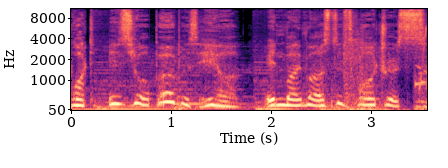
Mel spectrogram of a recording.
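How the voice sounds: Clear music plays in the background behind a creaky, put-on character voice of middle pitch. The pace is fairly slow.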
